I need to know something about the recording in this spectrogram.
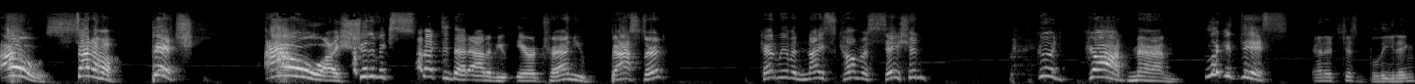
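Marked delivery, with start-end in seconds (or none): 0.0-12.9 loud, pained, outraged cries, very high-pitched. Voicing Eston after a hand axe sticks in his shoulder: Eston hit by an axe, angry. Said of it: "the hand axe sticks into his shoulder, and he goes".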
